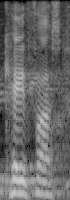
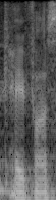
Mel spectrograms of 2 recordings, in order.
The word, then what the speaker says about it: Cephas: I keep saying Cephas. That's the way you're supposed to pronounce it, but I were in the South. I should say Cephas, shouldn't I? Okay, Cephas.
